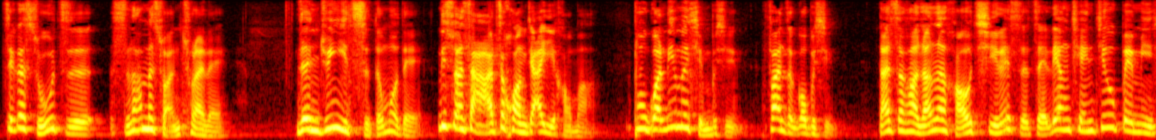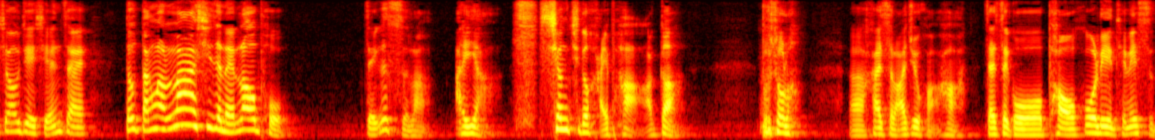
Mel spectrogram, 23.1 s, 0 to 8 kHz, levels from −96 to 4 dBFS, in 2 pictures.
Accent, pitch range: native, 130-215 Hz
